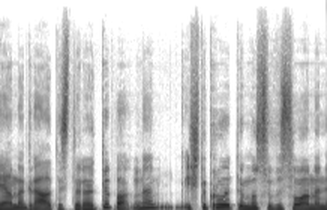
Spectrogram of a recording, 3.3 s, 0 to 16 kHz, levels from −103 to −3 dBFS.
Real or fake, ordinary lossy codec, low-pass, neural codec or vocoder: fake; Opus, 64 kbps; 14.4 kHz; codec, 32 kHz, 1.9 kbps, SNAC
